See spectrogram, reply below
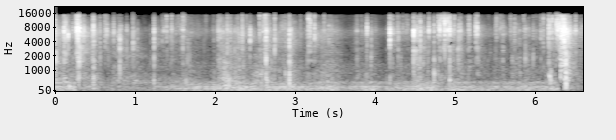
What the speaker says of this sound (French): on va ouvrir les 6 autres boosters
